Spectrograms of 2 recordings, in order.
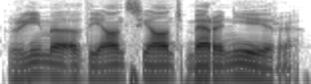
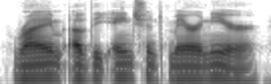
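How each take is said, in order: First: The title is said with an archaic pronunciation. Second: The title is said with a modern pronunciation. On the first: "bring it back to an earlier English pronunciation" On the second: "It looks like"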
